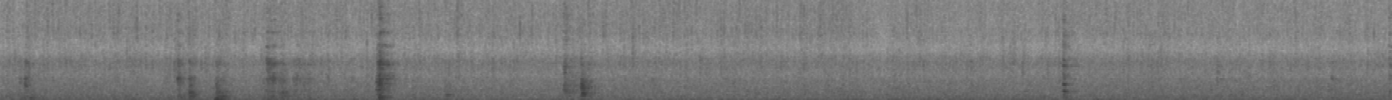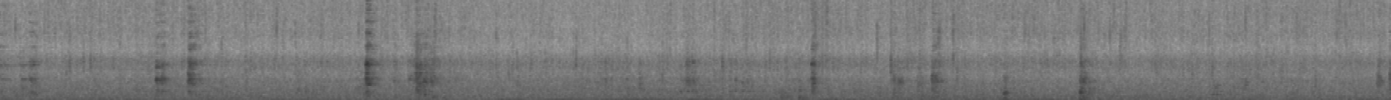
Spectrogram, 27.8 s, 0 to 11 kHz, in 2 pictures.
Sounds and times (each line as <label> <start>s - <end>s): Heavy rain 0.0s - 27.8s
Traffic Sound 16.8s - 27.8s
